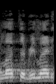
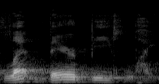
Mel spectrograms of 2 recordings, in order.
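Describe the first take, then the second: First: A fuller, stronger Let there be light, lifting on light; firm proclamation. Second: A hushed, slowed-down Let there be light; soft, slow command. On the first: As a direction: ring it out like a herald. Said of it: "not just him saying". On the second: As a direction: lean in and breathe it gently, unhurried. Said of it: "and he says". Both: Retold or imitated.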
